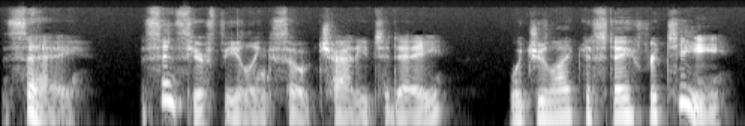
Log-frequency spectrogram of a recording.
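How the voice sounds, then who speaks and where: Chatty village alchemist played by a man for fantasy ASMR roleplay: lowish voice, very lively intonation, eager and a touch flustered. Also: a little slow, full character voice. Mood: friendly, eager. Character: friendly, excitable male village alchemist in a fantasy shop. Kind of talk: ASMR roleplay addressed to the listener.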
